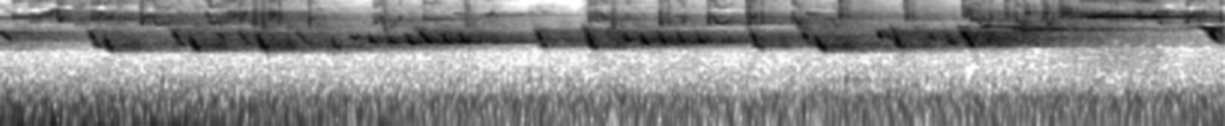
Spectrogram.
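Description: Pipes imitating birdsong: overlapping high chirps and quick trills, with a few held whistled notes, on their own without the orchestra.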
